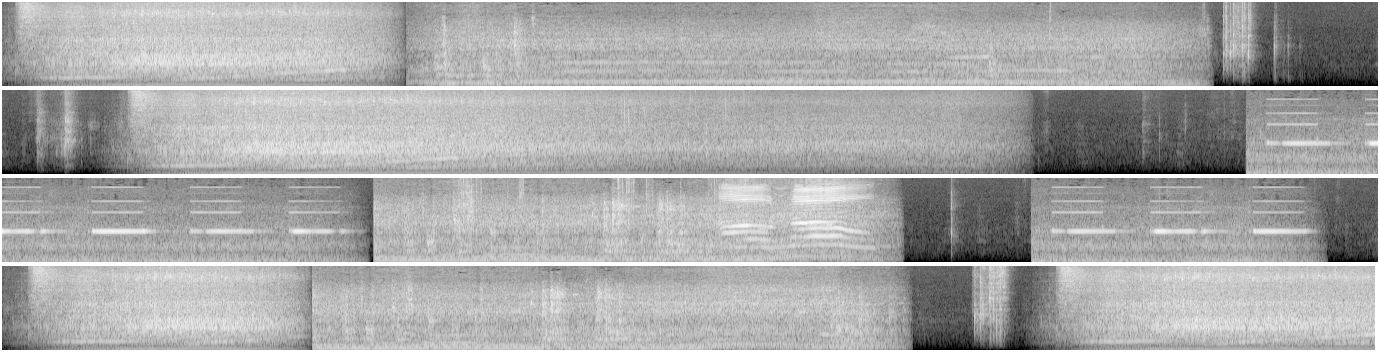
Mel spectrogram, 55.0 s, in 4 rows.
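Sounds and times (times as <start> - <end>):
truck engine running: 0.0 - 11.2
truck engine revving: 0.0 - 12.0, 15.0 - 24.0, 41.6 - 50.4, 51.7 - 55.0
reversing alarm beeps: 26.4 - 31.1, 38.0 - 40.7.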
